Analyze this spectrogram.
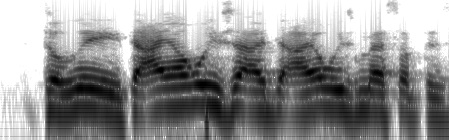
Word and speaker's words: Dolidze: How do you pronounce his name? Dolidze.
